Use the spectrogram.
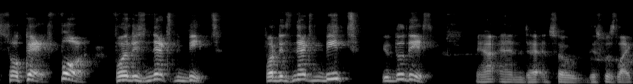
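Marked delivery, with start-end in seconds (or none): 0.0-4.3 put-on heavy, thick Russian accent, loud and high. Retelling a theater director's workshop advice, imitating Stanislavski's thick Russian accent. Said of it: "with his thick Russian accent".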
